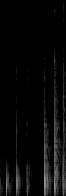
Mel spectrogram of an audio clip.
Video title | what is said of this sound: How to bake Perfect Farmhouse Bread Loaf - Easy Homemade Bread Recipe | make sure it sounds hollow. You can hear that crunchy bit is good.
